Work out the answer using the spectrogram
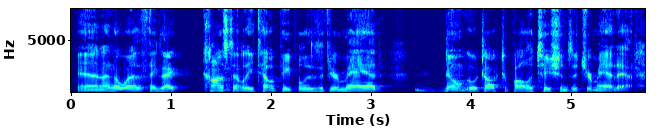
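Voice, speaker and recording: A man in his seventies speaking as a podcast guest, giving calm advice in a panel discussion. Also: medium pitch, fast. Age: 70s.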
